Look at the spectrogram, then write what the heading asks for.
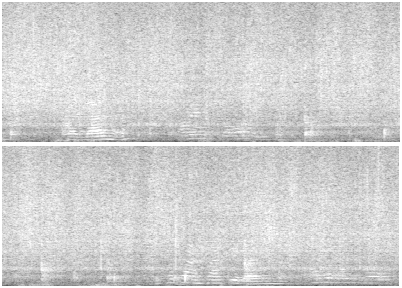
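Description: Wooden spatula stirring and scraping a chopped herb-and-chilli paste around a stainless steel pot, the paste sizzling steadily as it fries in oil.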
